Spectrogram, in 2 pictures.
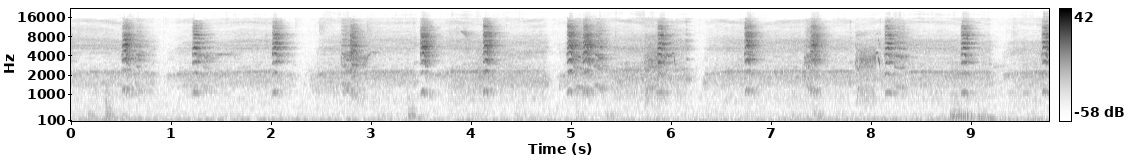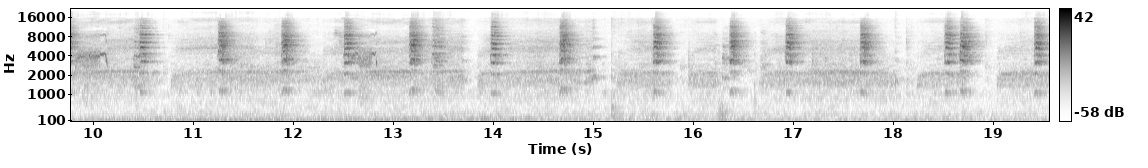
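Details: Two cockatiels give harsh, screechy calls in quick succession, roughly one per second.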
